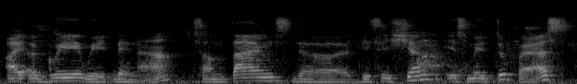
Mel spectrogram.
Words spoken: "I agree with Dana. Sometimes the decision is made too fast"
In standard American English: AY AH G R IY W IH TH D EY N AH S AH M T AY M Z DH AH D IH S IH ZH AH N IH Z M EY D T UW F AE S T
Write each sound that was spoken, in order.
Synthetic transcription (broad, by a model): AY AH G R IY W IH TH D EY N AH S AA M T AY M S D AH D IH S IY SH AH N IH S M EY D T UW F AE S T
